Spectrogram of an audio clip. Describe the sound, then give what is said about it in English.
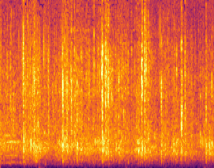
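A crowd gives God a hand clap, clapping steadily and continuously: a dense, even patter of many hands that keeps up at a moderate level for the full couple of seconds, with no single voice standing out. “If you believe that, give God another hand clap and a shout of praise.”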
